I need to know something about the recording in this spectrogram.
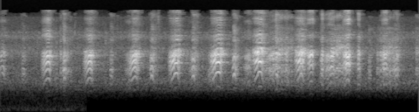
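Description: Acorn woodpecker giving a quick series of short, funny squeaky calls, starting about half a second in.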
